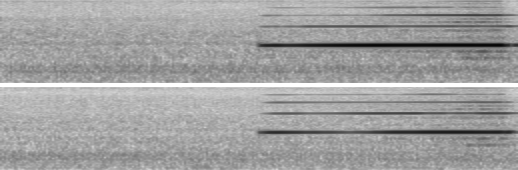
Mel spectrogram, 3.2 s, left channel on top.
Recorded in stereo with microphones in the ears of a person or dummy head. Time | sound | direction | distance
1.6 | a flute | 25° left (ahead or behind) | 1.1 m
